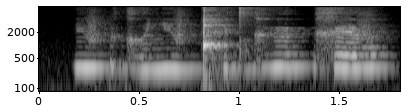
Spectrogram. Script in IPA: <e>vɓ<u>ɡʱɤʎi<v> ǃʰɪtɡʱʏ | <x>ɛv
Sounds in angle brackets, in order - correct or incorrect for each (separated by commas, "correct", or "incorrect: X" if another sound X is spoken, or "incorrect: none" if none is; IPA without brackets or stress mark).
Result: incorrect: i, incorrect: ʏ, correct, correct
